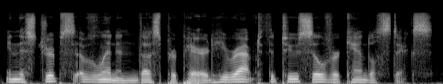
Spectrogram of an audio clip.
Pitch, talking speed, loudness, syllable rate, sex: 105 Hz, 175 wpm, -19 LUFS, 4.7 syllables/s, male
